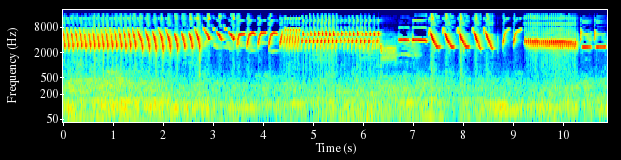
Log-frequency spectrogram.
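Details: Canary song used to prompt silent canaries to sing: long rolled trills of rapid repeated notes, shifting into fast downward-sweeping whistled phrases, a buzzy section, and sharp high slurs.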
